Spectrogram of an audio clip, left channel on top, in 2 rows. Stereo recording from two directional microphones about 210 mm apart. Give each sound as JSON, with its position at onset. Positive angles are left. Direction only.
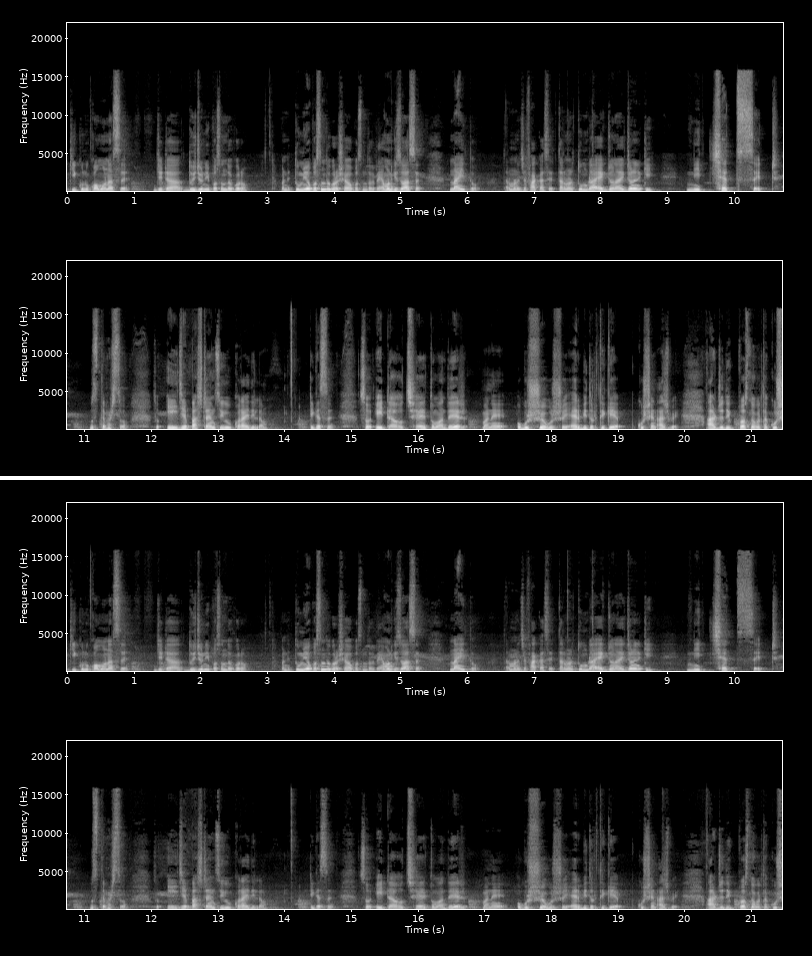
{"t": 0.0, "sound": "speech", "side_deg": 30}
